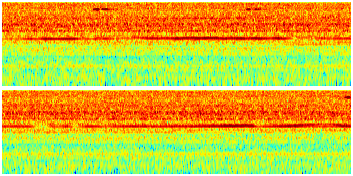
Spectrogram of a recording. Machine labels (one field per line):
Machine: pump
